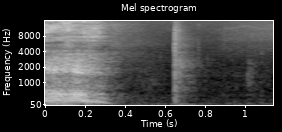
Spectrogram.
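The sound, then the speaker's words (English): A short, rough cough and throat clearing, followed a moment later by a single sharp click, then quiet. “I'm working on not coughing primarily.”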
